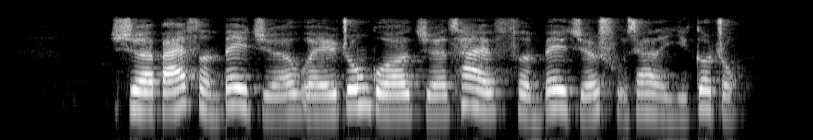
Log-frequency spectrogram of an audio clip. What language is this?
Chinese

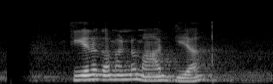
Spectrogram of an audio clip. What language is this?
Sinhala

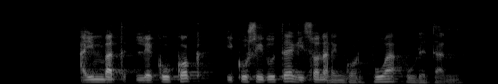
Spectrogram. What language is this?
Basque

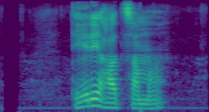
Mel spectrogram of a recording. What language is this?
Nepali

